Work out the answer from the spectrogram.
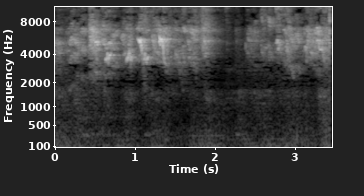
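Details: A canary pours out a dense, continuous high warble of rapid chirps, dipping briefly before resuming its fast, twittering song.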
